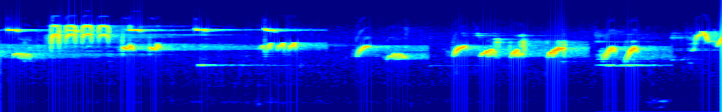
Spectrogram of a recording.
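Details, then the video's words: Minivet song used as a tutor recording for canaries and other songbirds: a rapid string of thin, high chirps and short rising whistles in quick bursts about every half second. "burung sepah suara merdu"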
